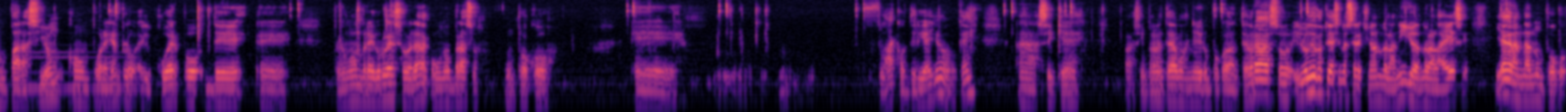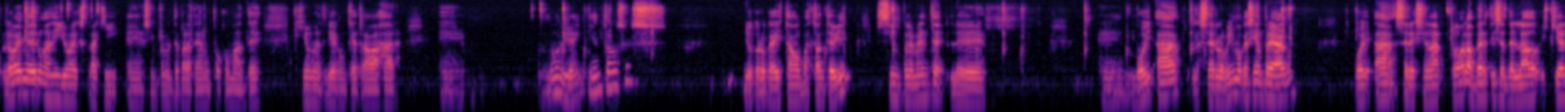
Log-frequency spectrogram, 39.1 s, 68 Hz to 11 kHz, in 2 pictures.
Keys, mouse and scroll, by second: 2.4 s, 4.4 click, 7.8-10.8 middle drag, 9.3 s, 12.4 middle click, 13.1-14.9 right drag, 13.4 s, 15.1-16.9 drag, 16.9-17.9 right drag, 17.6 s, 18.6-19.8 drag, 19.8 ctrl+r, 21.4 Tab, 21.9 Tab, 22.6 middle click, 23.1 s, 27.1 Tab, 33.9 Tab, 35.9 KP_1, 36.6 a, 38.1 z.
